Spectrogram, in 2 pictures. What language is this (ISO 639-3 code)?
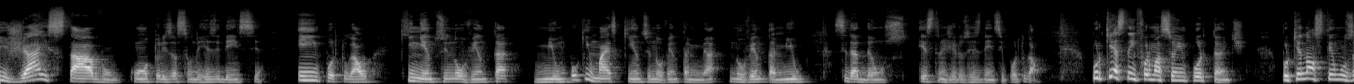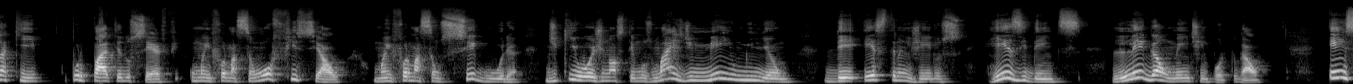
por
